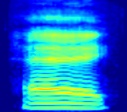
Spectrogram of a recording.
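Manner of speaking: low, loud, drawn-out greeting; weird voice. Retold or imitated. Mom calling the girlfriend unannounced, weird low voice. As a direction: imitate mom's odd deep phone voice. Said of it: "There's this weird voice saying".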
